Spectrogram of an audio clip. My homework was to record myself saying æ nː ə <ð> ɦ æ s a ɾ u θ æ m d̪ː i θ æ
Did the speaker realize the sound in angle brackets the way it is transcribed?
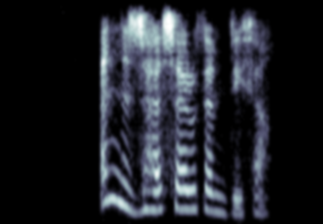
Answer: no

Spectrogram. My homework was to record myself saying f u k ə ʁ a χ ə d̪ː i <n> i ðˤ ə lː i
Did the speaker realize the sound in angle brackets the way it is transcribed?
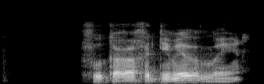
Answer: no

